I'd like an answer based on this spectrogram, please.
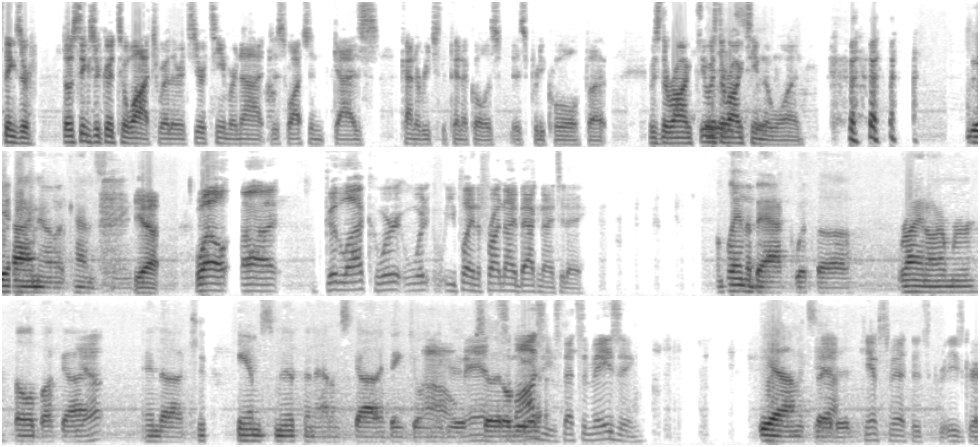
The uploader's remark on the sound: on the road recording from his car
